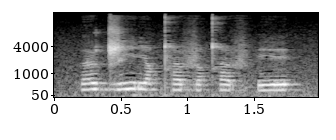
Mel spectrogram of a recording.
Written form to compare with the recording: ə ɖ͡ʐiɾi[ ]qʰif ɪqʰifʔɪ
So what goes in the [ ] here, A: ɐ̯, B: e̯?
A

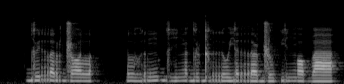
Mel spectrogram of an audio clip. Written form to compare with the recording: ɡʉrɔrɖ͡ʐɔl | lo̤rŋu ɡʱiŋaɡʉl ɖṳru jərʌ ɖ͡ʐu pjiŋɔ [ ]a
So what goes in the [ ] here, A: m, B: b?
B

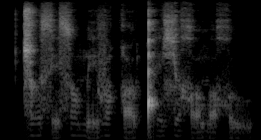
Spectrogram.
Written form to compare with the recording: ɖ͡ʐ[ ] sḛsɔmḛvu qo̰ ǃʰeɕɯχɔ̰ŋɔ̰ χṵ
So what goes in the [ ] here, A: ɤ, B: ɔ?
A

